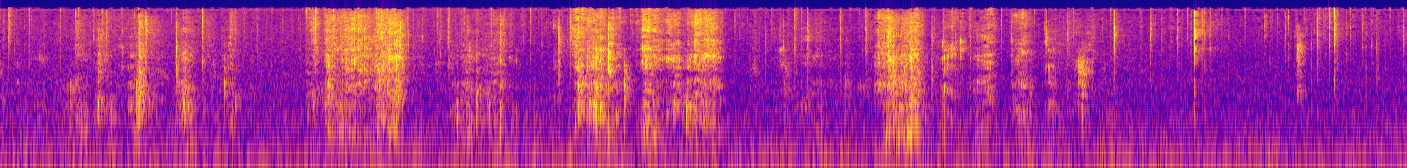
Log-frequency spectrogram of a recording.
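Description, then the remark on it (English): Rustling, crinkling and tearing of Prussian blue wrapping paper as it and a ribbon are pulled away, with several louder crackly bursts amid steady soft handling noise and no talking. “Under the soft glow of the crackling candle, you pull away the ribbon and the beautiful Prussian blue wrapping paper.”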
